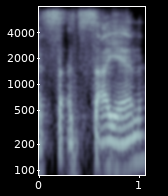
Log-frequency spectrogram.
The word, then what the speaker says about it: cyan: Maybe a cyan. Is that how you say it? – Nice. C-Y-N. Yeah.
